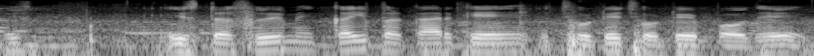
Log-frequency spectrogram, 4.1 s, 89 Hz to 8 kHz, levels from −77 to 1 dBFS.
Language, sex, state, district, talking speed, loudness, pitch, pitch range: Hindi, male, Bihar, Kaimur, 130 wpm, -15 LUFS, 125 Hz, 110-130 Hz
